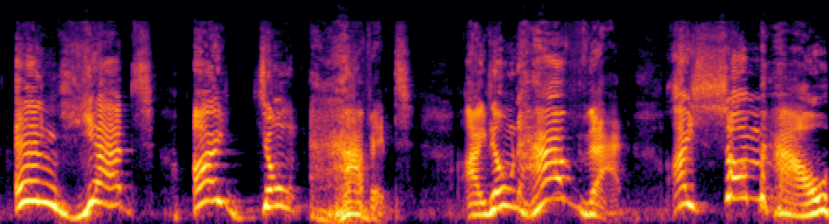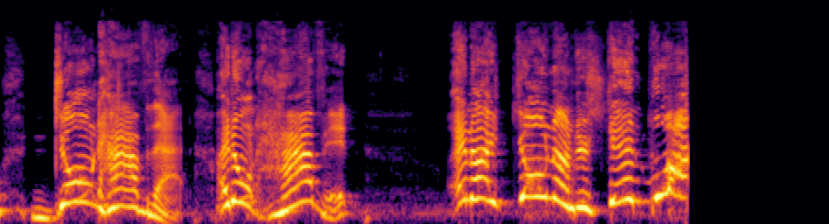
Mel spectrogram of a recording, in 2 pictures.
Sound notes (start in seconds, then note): none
